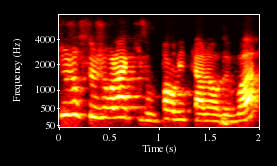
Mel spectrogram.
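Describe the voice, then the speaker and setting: Very wide pitch swings in a woman's bright, sharp tone. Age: 30s. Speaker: astro-psychologist and parenting coach. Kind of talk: podcast interview. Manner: hesitant, many fillers.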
